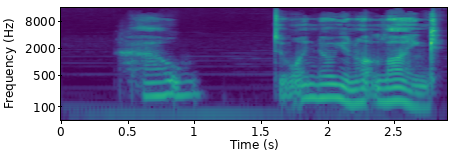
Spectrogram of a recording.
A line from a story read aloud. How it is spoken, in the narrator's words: I hesitantly shot back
